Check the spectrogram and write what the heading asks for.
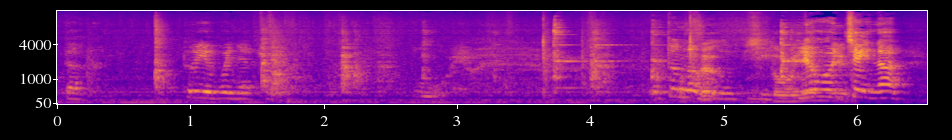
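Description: Clay and crockery pots clattering and knocking together as they are moved about and lifted out of a low kitchen cupboard, with many sharp clinks.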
